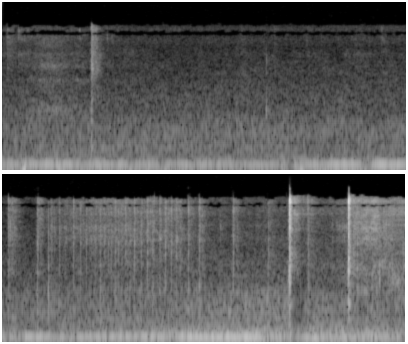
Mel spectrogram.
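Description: A steady low hum, with a few faint sharp metallic clicks from a torque wrench and socket being handled on the handlebar clamp bolts; the two clearest come close together about five seconds in.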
